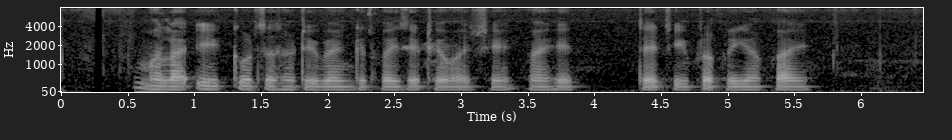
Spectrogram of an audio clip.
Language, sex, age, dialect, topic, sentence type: Marathi, male, 18-24, Standard Marathi, banking, question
